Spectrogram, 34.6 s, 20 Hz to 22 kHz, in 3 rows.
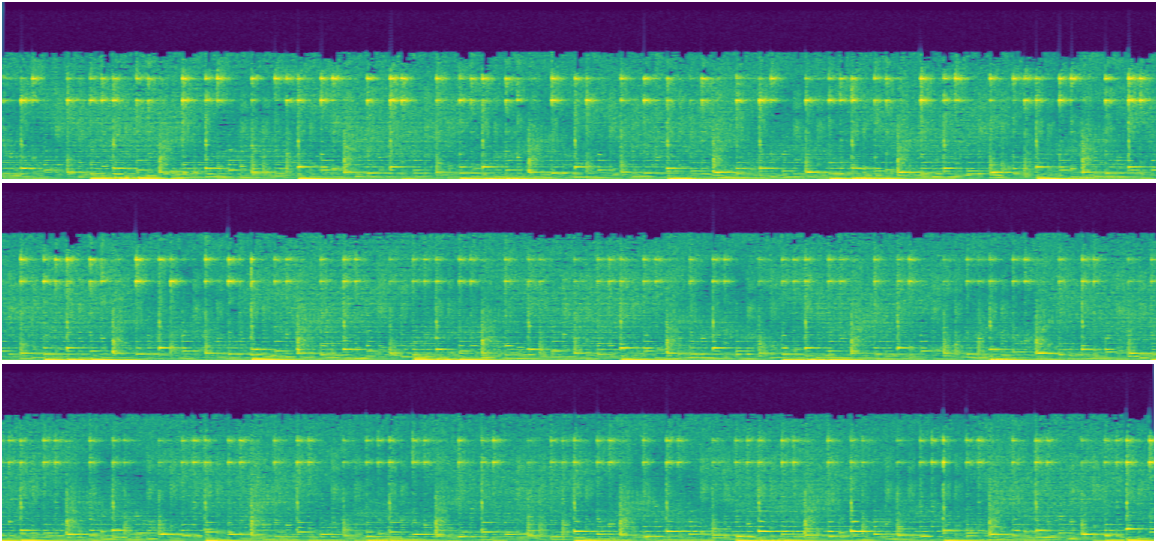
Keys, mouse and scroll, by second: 1.5 s, 8.2 click, 10.6 s, 12.0 click, 12.4 scroll down 1, 12.9-13.3 scroll up 1, 14.0 s, 15.9 click, 16.2 scroll down 1, 16.7-21.9 middle drag, 21.9 3, 23.3 shift+z, 24.1-25.5 drag, 25.5-29.2 shift+drag, 29.6 click, 31.0 shift+d, 31.3 r, 32.5-33.2 typing, 34.4 click.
